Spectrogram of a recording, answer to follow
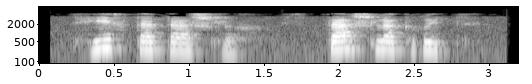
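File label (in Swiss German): "hirtetaschle", Alsatian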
